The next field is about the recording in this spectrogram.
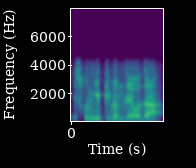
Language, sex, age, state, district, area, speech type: Manipuri, male, 45-60, Manipur, Kangpokpi, urban, conversation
